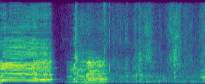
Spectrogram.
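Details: Corriedale sheep at a Canadian farm giving one long, steady bleat, then a shorter second cry, followed by quieter rustling farm noise.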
